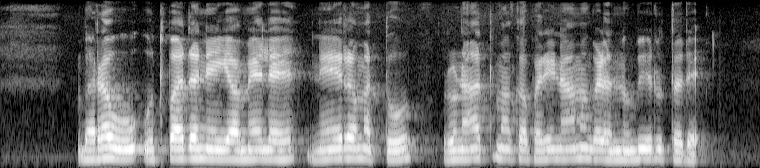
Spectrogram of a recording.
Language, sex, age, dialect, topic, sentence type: Kannada, female, 36-40, Coastal/Dakshin, agriculture, statement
